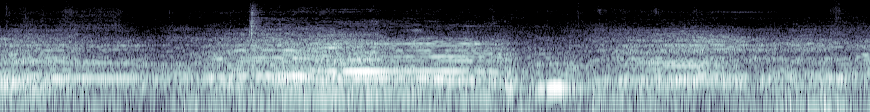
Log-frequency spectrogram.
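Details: Jumbo cow with a sore leg bellows in long, resonant moos. One low call swells to a peak, then bends sharply down before rising again, as onlookers watch nearby.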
